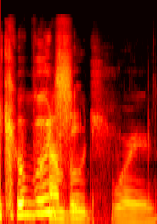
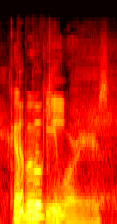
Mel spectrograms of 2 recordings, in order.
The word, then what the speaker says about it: Kabuki Warriors: I did not say you said something I did not say kabo kuch Warriors I did not say kuch you said kabo Warriors anyway now you got have me say it wrong don't get me down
